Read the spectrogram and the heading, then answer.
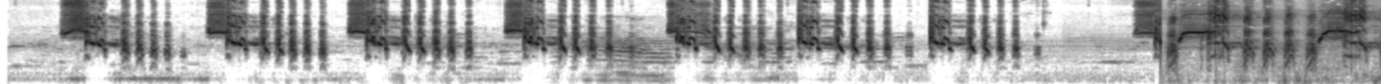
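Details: Grey francolin calling near its chicks: a series of loud, harsh, ringing notes, each a rapid burst of stuttering pulses, repeated about once a second. The series ends in a louder, broader, noisier burst.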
